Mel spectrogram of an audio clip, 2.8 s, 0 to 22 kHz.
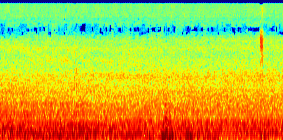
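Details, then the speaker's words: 2003 Lexus LX470 V8 with 5-speed automatic, built overlander, at idle: smooth even low rumble with no ticking, knocking or misfire; engine sounds healthy. "the motor sounds healthy. This is an 03."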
